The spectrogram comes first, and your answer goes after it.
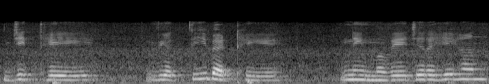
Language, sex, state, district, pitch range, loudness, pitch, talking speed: Punjabi, female, Punjab, Kapurthala, 200-230 Hz, -19 LUFS, 210 Hz, 85 wpm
